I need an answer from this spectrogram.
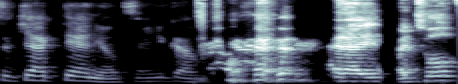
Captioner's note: chuckle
